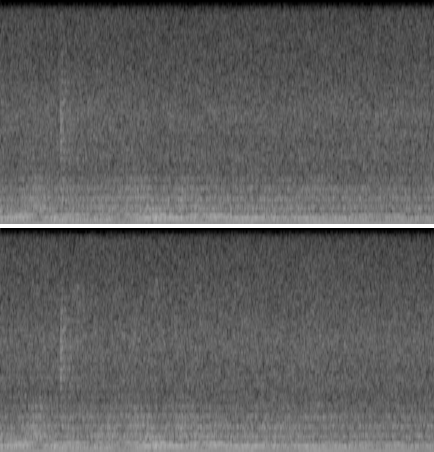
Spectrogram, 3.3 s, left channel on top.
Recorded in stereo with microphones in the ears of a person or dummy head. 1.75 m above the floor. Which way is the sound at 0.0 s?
5° right (ahead or behind).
